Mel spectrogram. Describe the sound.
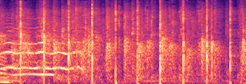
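An audience applauds with sharp, distinct hand claps at a quick, fairly steady rhythm. A brief voiced cheer rings out over the opening claps, then the clapping continues alone.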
